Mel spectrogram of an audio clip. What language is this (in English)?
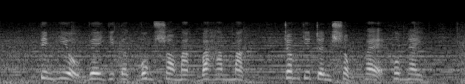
Vietnamese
